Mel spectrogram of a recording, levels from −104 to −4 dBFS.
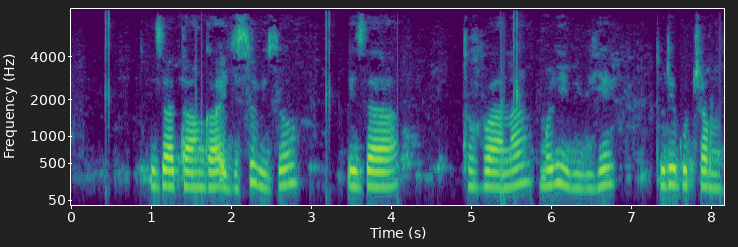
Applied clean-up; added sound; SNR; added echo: neural mask model RNNoise.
